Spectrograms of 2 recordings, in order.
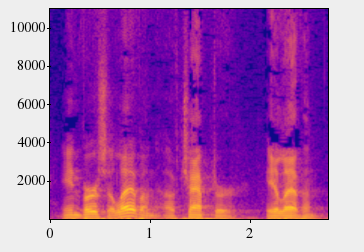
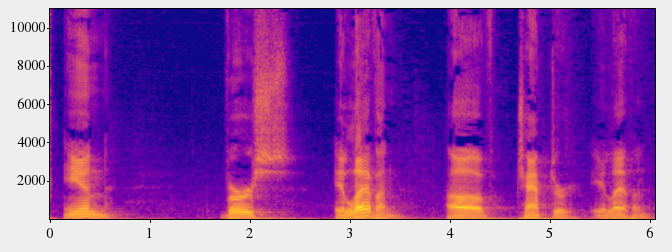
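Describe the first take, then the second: First: Said in the usual way. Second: Slow, word by word with long pauses; deliberate, halting pace on "verse eleven of chapter eleven"; saying it slowly. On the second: Real, not acted. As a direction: space out "in ... verse ... eleven", pausing after each piece. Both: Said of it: "I have to say that slowly".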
